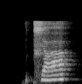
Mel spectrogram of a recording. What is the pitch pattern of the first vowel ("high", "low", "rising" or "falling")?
rising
